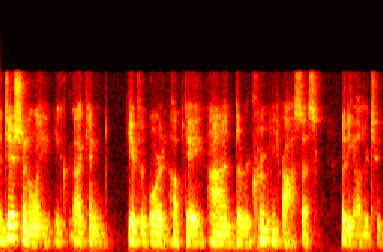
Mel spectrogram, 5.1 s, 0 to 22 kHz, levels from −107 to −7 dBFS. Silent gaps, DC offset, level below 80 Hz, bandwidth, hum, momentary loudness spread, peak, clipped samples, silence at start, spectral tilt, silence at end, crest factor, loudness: none; under 0.1%; -54 dBFS; 8 kHz; none; 11 LU; -4 dBFS; under 0.1%; 0 s; -5.5 dB/octave; 0 s; 20 dB; -24 LUFS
